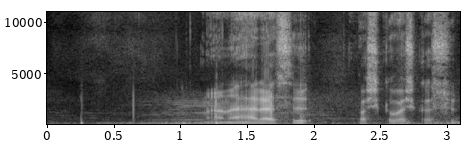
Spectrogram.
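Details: Cow from a group of three cows with calves offered for sale, dairy animals giving around 18–20 litres of milk; a short harmonic low moo of about half a second, surrounded by clicks and a man's voice talking.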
